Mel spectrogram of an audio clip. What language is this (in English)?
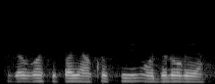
Hindi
